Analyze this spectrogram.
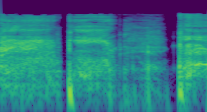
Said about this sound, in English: I'm going to cough.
